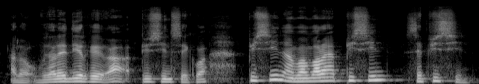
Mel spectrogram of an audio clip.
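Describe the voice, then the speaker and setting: A man teaching a language lesson in a patient, explanatory way, often pausing on "euh" and adding "hein" to check in. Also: mid-range voice, darkish tone. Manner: frequent hesitations and tag "hein"; patient, repeats key points.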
